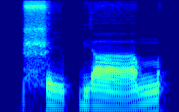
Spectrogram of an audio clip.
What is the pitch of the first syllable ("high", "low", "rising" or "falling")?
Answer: low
